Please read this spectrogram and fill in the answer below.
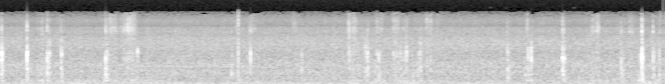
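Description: Small wooden jigsaw puzzle pieces clicking against each other and the board as they are handled and fitted, in scattered irregular light clicks, the sharpest one near the end.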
